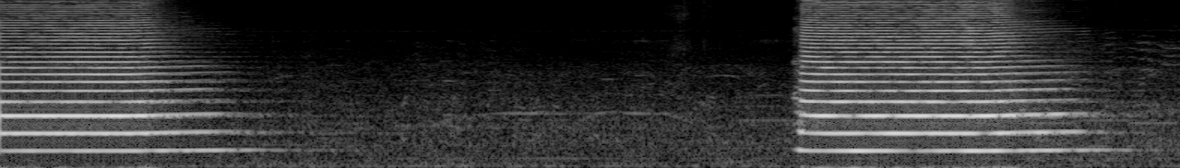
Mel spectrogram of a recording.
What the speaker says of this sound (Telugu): ట్రైన్ అయితే డిపార్ట్ అవుతుంది.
